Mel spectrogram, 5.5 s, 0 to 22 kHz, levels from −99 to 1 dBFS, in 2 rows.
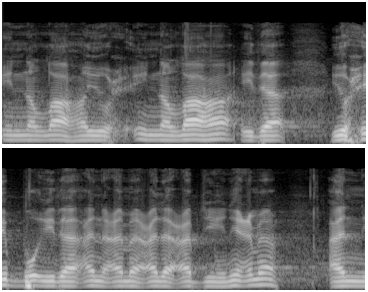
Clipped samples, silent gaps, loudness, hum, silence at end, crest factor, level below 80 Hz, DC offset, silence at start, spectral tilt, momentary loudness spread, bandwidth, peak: under 0.1%; none; -23 LUFS; none; 0 s; 18 dB; -54 dBFS; under 0.1%; 0 s; -7 dB/octave; 7 LU; 12 kHz; -6 dBFS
